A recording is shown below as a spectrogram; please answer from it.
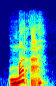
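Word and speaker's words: مرأة: Ya, kalimatnya sama, cuma cara bacanya beda. Al-mar'atu kal mir'ah. Yang satu pakai fathah, yang satu pakai kasrah.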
